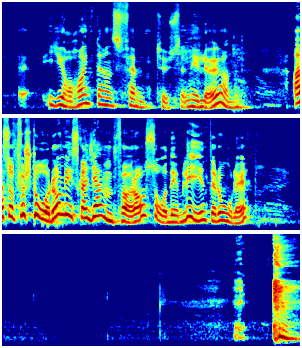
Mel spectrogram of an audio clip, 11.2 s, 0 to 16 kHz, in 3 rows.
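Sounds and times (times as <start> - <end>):
speech: 0.6 - 7.0, 10.4 - 11.1
breathing: 3.2 - 3.7, 9.3 - 10.4
loud cough: 10.4 - 11.1.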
